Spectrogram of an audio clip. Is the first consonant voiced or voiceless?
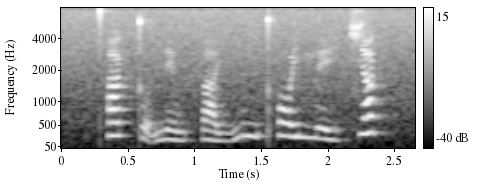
voiceless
